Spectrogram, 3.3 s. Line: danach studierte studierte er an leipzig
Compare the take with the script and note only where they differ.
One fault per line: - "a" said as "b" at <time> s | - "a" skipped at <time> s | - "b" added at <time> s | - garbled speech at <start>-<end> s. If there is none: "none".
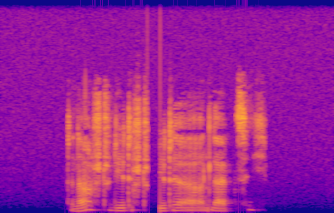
none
